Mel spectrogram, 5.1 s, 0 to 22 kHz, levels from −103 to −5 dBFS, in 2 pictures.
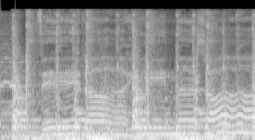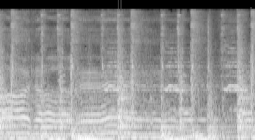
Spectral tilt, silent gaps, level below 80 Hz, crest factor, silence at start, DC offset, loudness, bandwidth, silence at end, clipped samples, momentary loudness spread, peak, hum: -5 dB/octave; none; -18 dBFS; 12 dB; 0 s; under 0.1%; -13 LUFS; 16.5 kHz; 0 s; under 0.1%; 3 LU; 0 dBFS; none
